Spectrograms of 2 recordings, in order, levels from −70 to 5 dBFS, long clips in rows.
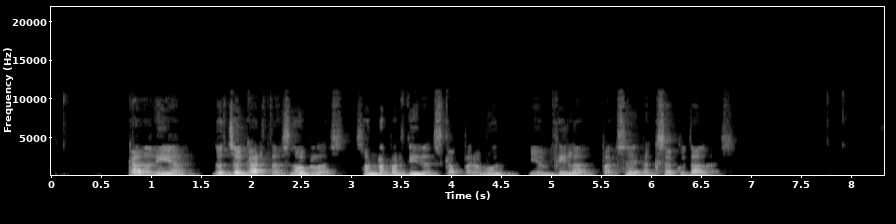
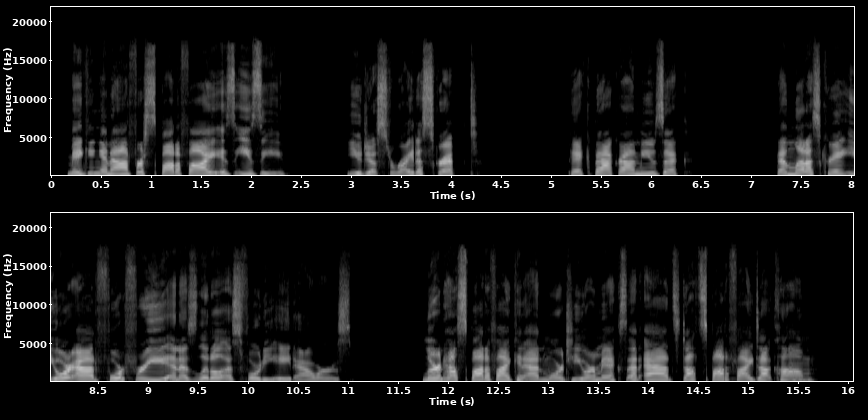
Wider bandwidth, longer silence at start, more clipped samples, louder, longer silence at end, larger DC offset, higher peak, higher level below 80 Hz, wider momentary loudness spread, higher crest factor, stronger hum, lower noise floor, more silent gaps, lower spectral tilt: second, 11.5 kHz vs 18 kHz; first, 0.75 s vs 0.15 s; neither; about the same, -22 LUFS vs -24 LUFS; first, 1.55 s vs 0.4 s; neither; about the same, -2 dBFS vs -4 dBFS; first, -60 dBFS vs -78 dBFS; about the same, 10 LU vs 11 LU; about the same, 20 dB vs 22 dB; neither; about the same, under -90 dBFS vs under -90 dBFS; second, none vs 2.39-2.94 s, 4.31-5.17 s, 6.41-7.25 s, 11.07-11.74 s; first, -5.5 dB/octave vs -1.5 dB/octave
